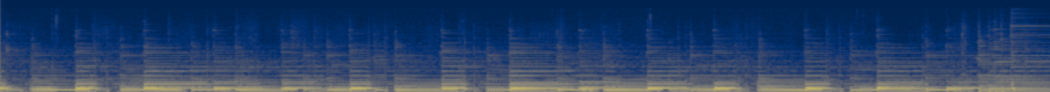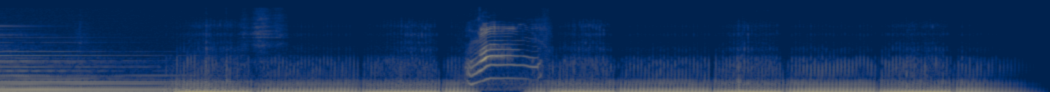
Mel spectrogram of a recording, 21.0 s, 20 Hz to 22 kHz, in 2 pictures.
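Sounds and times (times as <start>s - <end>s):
acoustic guitar chord ringing: 0.0s - 12.2s
cat purring: 0.0s - 21.0s
cat meowing: 15.2s - 16.0s.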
